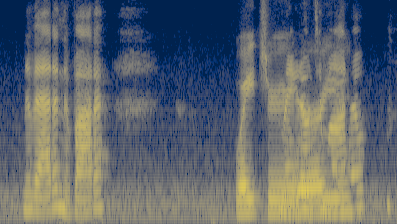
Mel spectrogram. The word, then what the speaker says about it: Nevada: Me Nevada. too. Nevada. Oh, I don't mind how you say it. It doesn't bother me. Nevada. Now, Nevada is wrong.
